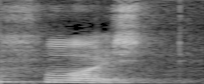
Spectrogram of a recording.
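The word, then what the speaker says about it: first: ये देख सकते हैं कि आर को प्रोनाउंस किया ही नहीं जा रहा है। ठीक है? जो आधा र का साउंड है इसको हम प्रोनाउंस करने ही नहीं रहे हैं। ठीक है? तो आपको क्या करना है? आधा र का जो साउंड है इसको साइलेंट रखना है।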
